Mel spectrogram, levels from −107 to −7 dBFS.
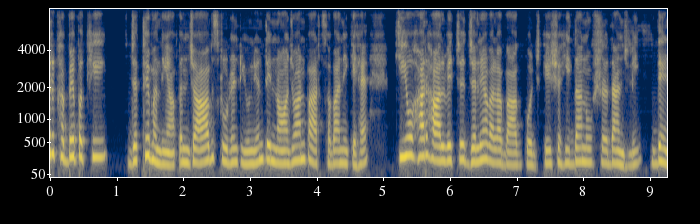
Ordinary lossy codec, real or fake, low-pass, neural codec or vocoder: none; fake; none; codec, 16 kHz, 16 kbps, FunCodec, trained on LibriTTS, 50 frames a second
